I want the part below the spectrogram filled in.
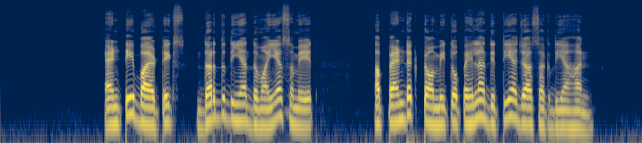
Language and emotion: Punjabi, neutral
